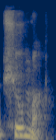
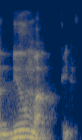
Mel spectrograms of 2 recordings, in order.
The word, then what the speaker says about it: pneuma: 如果就是这个发音发的，如果像我这种这个语言天赋不好的 pneuma，如果不小心发音成了，就会变成 puma，就是不是我们穿的那个运动服的那个 puma，这是应该这就 pneuma 可能比较对一点。那么这个词的话是跟希伯来文的那个 ruach 这个是对应的，它都是也可以翻译成呼吸、风和灵的意思。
